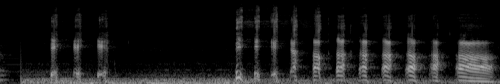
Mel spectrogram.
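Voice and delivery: helpless, drawn-out chuckling; real uncontrolled giggling that keeps restarting; long real laughing fit. Real, not acted. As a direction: laugh on and on in stuttering bursts. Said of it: "Why are we laughing".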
